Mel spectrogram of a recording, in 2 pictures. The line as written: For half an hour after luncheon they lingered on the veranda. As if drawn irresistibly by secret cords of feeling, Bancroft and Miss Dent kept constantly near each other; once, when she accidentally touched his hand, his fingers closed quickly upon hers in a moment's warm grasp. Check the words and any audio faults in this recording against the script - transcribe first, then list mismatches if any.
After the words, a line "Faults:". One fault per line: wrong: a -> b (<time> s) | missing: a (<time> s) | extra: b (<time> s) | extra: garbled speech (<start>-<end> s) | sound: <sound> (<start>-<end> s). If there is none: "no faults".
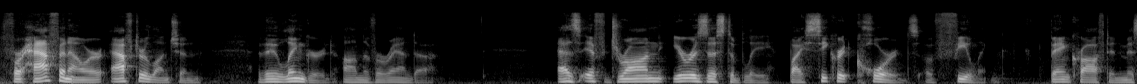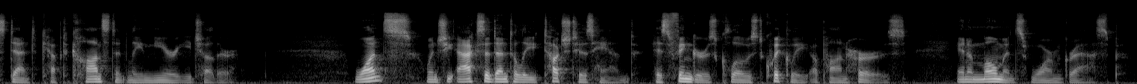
For half an hour after luncheon they lingered on the veranda. As if drawn irresistibly by secret cords of feeling, Bancroft and Miss Dent kept constantly near each other; once, when she accidentally touched his hand, his fingers closed quickly upon hers in a moment's warm grasp.
Faults:
no faults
